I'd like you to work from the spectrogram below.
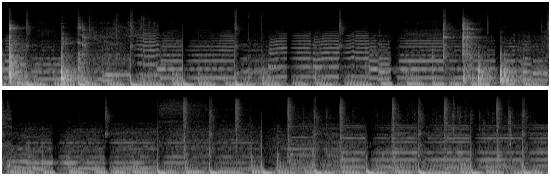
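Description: A utensil repeatedly clinks and scrapes against a bowl while flour with nuts is folded into a butter, egg and sugar batter, irregular close taps throughout under a steady musical bed.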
